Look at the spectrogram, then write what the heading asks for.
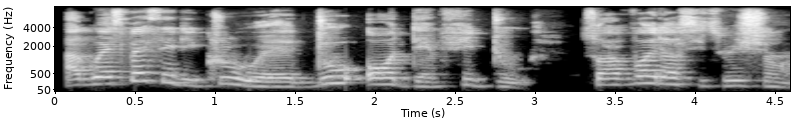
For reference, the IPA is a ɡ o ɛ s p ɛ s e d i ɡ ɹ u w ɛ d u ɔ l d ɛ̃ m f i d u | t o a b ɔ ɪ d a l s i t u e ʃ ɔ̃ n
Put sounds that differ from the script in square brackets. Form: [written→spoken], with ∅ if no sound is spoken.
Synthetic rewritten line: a ɡ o ɛ s p ɛ s e d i [ɡ→k] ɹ u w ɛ d u ɔ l d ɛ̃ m f i d u | t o a [b→v] ɔ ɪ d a [l→∅] s i t u e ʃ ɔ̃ n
